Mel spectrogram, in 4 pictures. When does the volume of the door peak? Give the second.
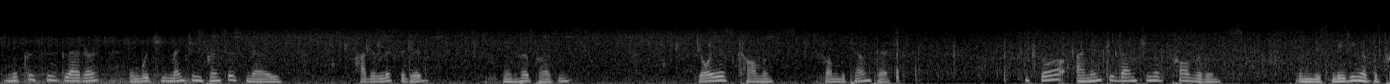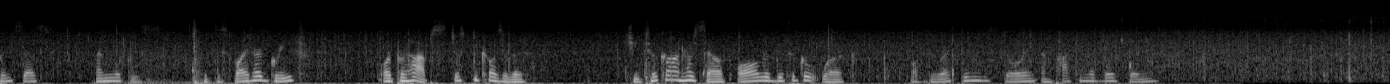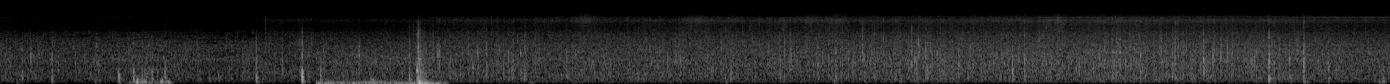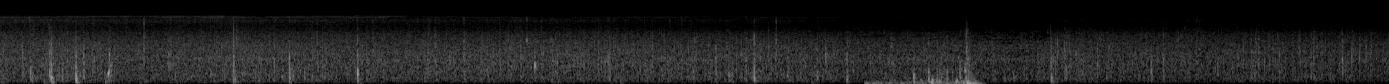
32 s.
